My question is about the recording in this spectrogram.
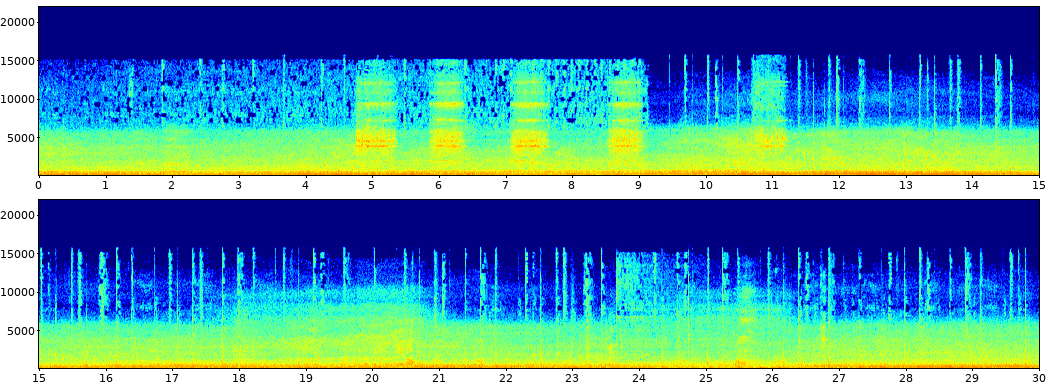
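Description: Surf breaking and washing against lava-rock cliffs, a steady rumbling wash. Between about five and eleven seconds in there is a short run of sharp ticks, about one a second.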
